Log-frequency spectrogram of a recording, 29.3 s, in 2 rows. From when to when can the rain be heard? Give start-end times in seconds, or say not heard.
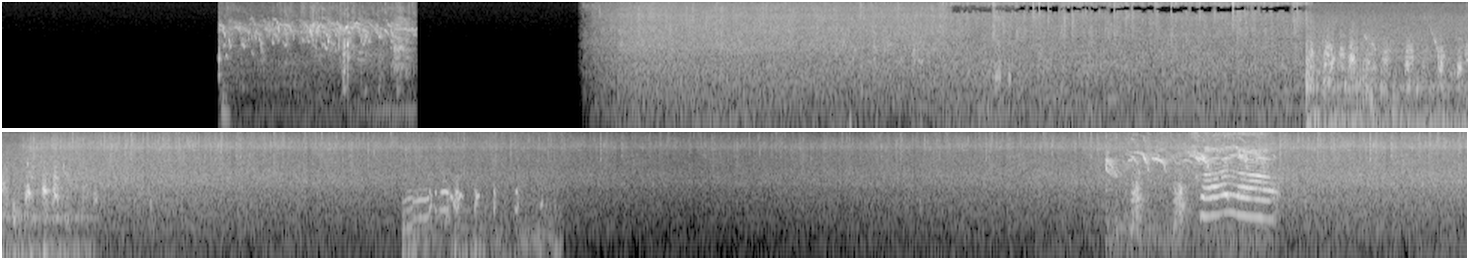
5.8-29.2.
